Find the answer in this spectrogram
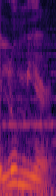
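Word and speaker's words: lumière: to read french it is a french word lumiere is how you say it i'm almost false okay lumiere okay yeah you're pronouncing it actually but it is a french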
